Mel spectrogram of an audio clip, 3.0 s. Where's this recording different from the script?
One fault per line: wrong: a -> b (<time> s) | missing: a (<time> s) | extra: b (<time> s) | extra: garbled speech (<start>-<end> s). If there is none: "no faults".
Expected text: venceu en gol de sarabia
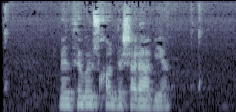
no faults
